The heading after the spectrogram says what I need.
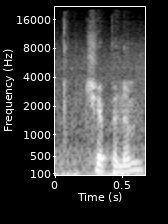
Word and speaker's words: Chippenham: Chippenham, I believe it would be the southern pronunciation of that word, Chippenham.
